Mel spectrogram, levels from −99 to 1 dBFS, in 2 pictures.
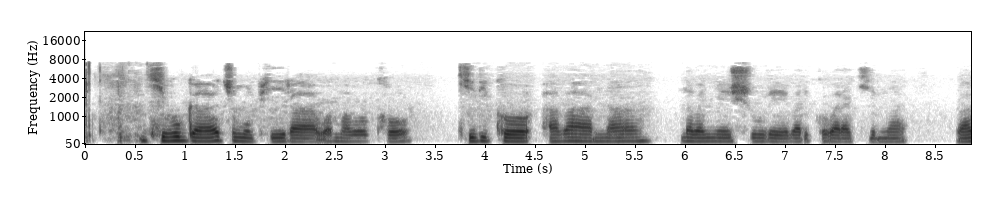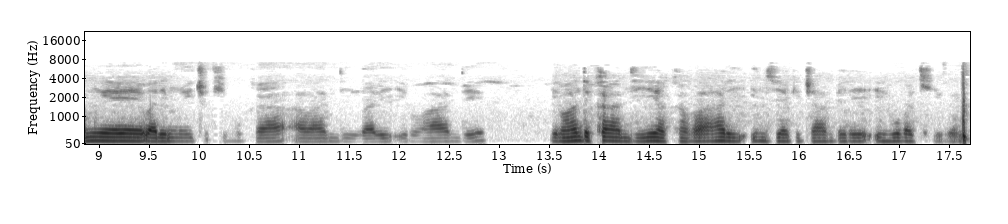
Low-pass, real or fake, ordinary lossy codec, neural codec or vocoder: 7.2 kHz; real; MP3, 32 kbps; none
